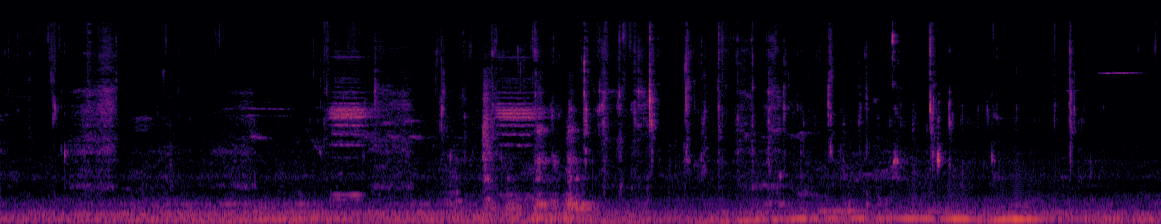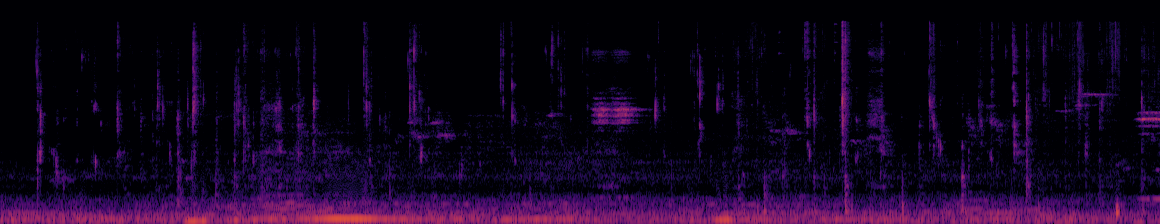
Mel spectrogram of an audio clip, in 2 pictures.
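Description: Close-up chewing and wet mouth clicks of a person eating rice and fried katla fish with her fingers, over a steady low hum.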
